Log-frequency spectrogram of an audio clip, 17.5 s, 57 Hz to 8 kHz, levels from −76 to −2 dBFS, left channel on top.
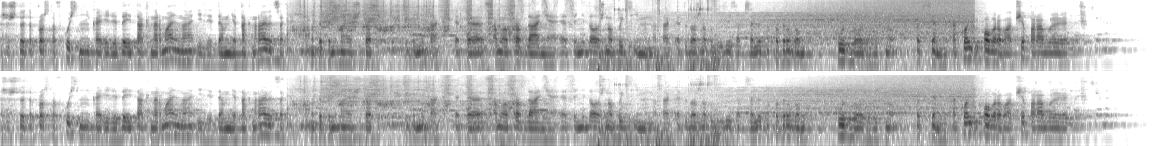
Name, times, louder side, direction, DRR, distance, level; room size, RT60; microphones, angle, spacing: voice 1, 0.0-5.6 6.2-16.0, left 2 dB, 85° left, 8 dB, 2.1 m, -33 dB
sound 1, 0.9-1.1 1.4-1.7 2.1-2.5 3.0-3.3 3.9-14.6, left 5 dB, 45° left, 2.1 m, -36 dB
voice 2, 7.0-7.4 15.3-15.4 15.7-16.6, right 1 dB, 25° right, 2 dB, 4.5 m, -49 dB
25.0 x 23.5 x 9.2 m, 1.1 s
head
